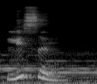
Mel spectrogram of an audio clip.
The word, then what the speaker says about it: listen: T is not pronounced in these words. या शब्दांमध्ये T चा उच्चार केला जात नाही. Butcher, castle, Christmas, fashion, listen, match, often, which, soften, watch.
